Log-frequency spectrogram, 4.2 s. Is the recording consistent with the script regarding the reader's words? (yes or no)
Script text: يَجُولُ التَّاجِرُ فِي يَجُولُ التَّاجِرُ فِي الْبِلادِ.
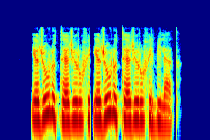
yes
